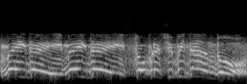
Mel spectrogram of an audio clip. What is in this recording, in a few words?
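Italian aircraft destroyed mood high, speech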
